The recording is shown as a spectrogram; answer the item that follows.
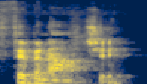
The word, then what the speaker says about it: Fibonacci: thought to get fun it's called at the Fibonacci sequence okay so fib oma CCI pronounced Fibonacci it's where that sum of the two previous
